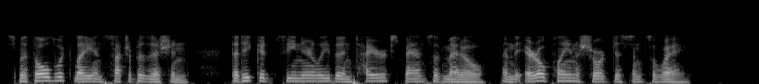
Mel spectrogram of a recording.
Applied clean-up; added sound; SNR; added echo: none; none; none; none.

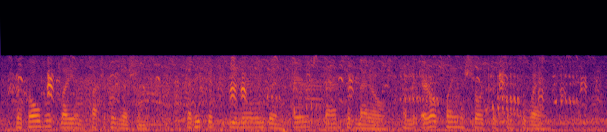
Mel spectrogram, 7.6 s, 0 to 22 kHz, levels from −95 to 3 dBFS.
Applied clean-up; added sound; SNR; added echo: none; Fowl; 1 dB; none.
